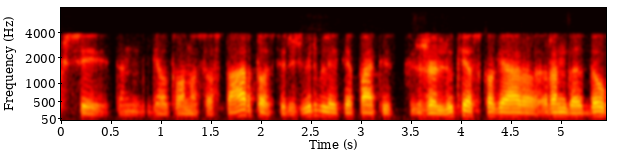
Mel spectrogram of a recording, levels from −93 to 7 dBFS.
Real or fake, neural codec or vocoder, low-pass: real; none; 7.2 kHz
